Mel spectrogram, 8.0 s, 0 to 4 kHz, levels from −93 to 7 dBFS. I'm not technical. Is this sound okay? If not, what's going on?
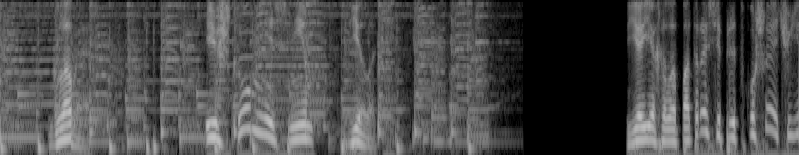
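No. From 1.42 to 2.05 s there is a jitter buffer speed-up. The call receiver had built up too much waiting audio, so it snipped out tiny repeated slices, about 50 ms in total. That stretch plays about 6% faster at the same pitch and sounds rushed.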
